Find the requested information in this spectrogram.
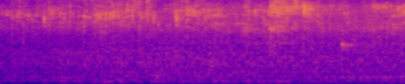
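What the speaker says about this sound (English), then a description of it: "So all that's left to do is just add some water" Water runs from a tap or is poured steadily into a pan for Mexican rice, a continuous close splashing hiss with no talk.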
